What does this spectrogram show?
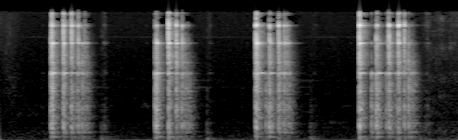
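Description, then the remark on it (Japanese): A small new wooden violin soundpost dropped onto a hard surface four times, each drop a bright, high clink followed by quick rattling bounces, clear with silence between. “どっちの方が高い音がしたでしょうか、まあ、多分マイク拾えてるとは思うんですけど、えー、新しい方が高い音がしたんじゃないかなと思います。甲高い音。”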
